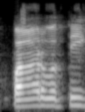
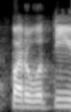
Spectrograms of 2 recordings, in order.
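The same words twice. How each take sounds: First: पार्वती with a long "aa" in the first syllable; wrong pronunciation. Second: पर्वती with a short "a" in the first syllable; correct pronunciation. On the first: Teacher questions students about the mistaken form, mispronounced. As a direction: open with a long "paar" in पार्वती. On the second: Teacher answers with the right form, correctly pronounced. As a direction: open with a brief "par" in पर्वती. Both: Shown as a demonstration. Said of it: "की जगह क्या होता है".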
